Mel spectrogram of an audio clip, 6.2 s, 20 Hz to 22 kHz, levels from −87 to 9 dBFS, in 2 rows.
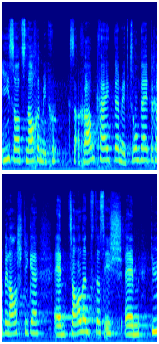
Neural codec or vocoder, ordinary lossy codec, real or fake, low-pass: codec, 44.1 kHz, 7.8 kbps, Pupu-Codec; none; fake; 14.4 kHz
